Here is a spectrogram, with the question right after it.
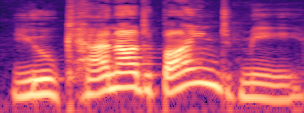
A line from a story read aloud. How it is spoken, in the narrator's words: shouted Makoma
